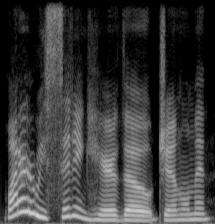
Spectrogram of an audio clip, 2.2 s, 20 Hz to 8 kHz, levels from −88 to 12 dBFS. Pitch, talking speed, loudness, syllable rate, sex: 235 Hz, 195 wpm, -15 LUFS, 6.4 syllables/s, female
